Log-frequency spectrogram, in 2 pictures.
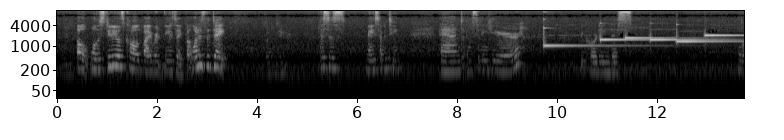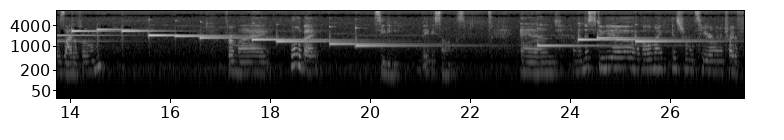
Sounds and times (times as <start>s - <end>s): Musical instrument: 9.8s - 27.2s.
